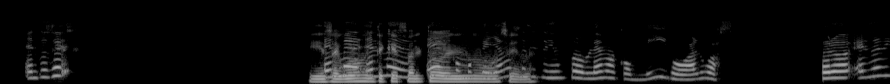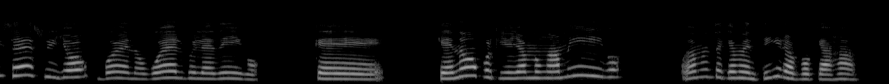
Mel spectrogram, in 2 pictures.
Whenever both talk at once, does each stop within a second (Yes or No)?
No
